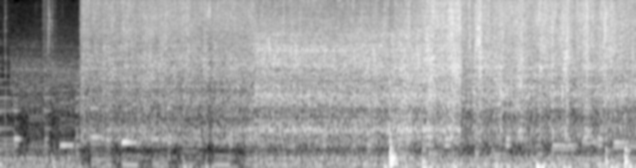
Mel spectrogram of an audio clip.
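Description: Chopped onion and green onion frying in hot oil in an enameled cast-iron pot. The sizzle starts about a second in as the vegetables hit the oil and grows louder as chili powder is stirred in to make chili oil. A spatula scrapes the pot, with one sharp knock about six seconds in.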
